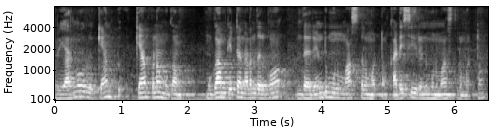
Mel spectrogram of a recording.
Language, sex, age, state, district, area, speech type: Tamil, male, 18-30, Tamil Nadu, Tiruvannamalai, rural, spontaneous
